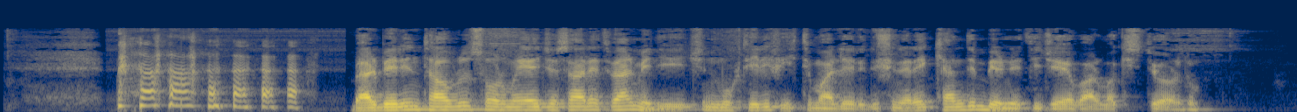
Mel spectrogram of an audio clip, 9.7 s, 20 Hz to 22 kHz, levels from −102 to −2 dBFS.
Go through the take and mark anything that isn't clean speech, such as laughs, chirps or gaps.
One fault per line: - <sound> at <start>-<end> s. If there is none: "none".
- laugh at 0.9-2.4 s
